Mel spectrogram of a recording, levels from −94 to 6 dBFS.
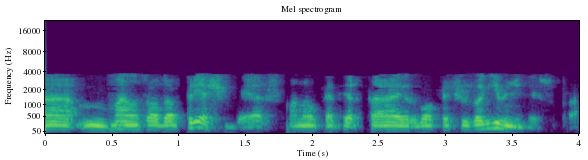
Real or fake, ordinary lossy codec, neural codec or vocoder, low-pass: real; MP3, 24 kbps; none; 3.6 kHz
